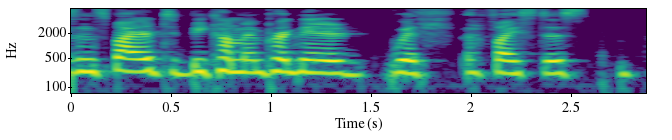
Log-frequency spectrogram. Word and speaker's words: Hephaestus: story the birth of Hephaestus side note i thought it was pronounced high-paced this just because latin pronunciation ph makes an aspirated p but no it's physis apparently so yes the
